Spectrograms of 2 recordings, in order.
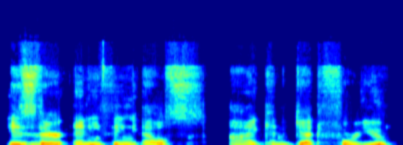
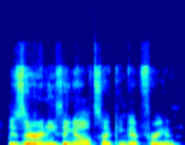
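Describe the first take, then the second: First: It is said at a slower pace. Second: It is said at a faster pace.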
